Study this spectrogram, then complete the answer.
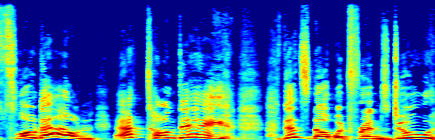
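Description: Wheezy and extremely high-pitched, a put-on character voice drags along at a very slow pace. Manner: wheezing.

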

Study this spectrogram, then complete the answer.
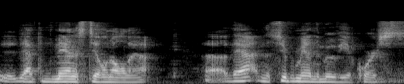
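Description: With an unremarkable speaking voice, a man talks at medium pitch with ordinary pitch variation. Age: 40s. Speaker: podcast host. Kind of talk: casual chat.

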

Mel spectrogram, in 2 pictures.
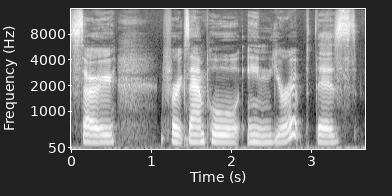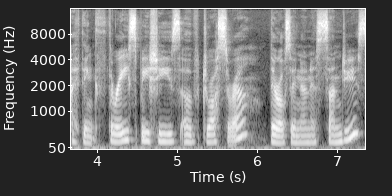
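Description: At a fairly slow pace, a woman with an Australian accent speaks in a dark, mellow tone at a medium pitch with ordinary pitch variation, in a very clean recording with a silent background. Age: 20s. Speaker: botanist, PhD researcher. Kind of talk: casual interview.

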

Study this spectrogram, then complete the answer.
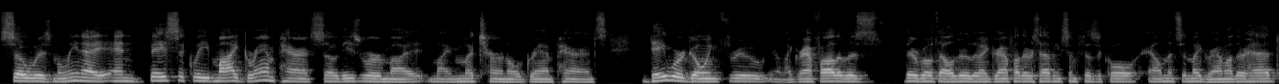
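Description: Speaking at a fairly quick pace, this man has a fairly high pitch, a dark, mellow tone and a monotone, flat intonation. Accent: American. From Hudson River Valley, New York. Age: 40s. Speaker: horror author. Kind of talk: casual interview.

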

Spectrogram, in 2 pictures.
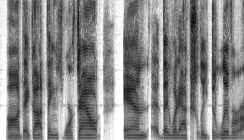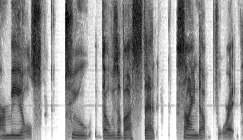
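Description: A woman speaks very slowly in a very deep, low voice. Her intonation is monotone and flat, and her loudness stays very even. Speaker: apartment resident. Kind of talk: casual chat. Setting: video call.

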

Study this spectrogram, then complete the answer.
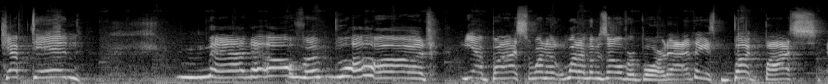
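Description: Someone puts on a character voice and talks at a very slow pace. Music plays clearly in the background. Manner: shouting, urgent.

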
